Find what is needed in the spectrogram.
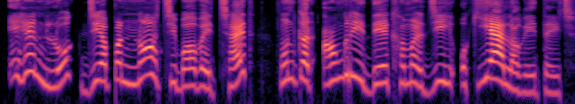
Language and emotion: Maithili, disgusted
